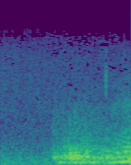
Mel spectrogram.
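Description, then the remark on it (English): A deep, rolling rumble of thunder in a storm at night swells up after a quieter start and keeps growing louder, with a stormy hiss of wind or rain beneath it and no voices. “Oh, I hate the sound of trees in a storm at night.”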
